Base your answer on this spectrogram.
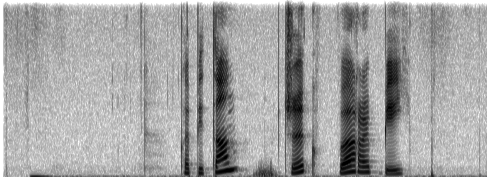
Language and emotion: Russian, neutral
